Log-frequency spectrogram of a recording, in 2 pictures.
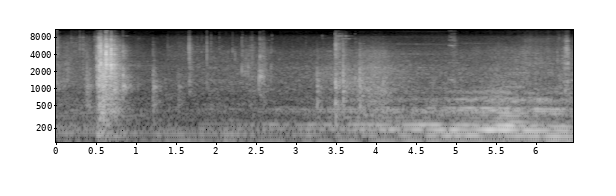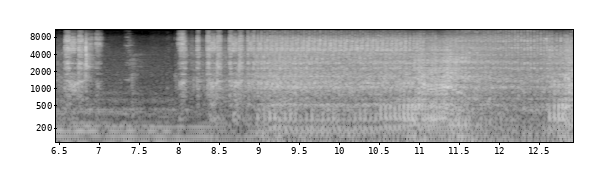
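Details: Honda Vario 110 eSP scooter after repairing severe CVT judder (clutch linings worn away): starts, idles, then revs smoothly and holds a steady higher note without judder; normal start and rev.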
